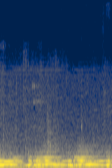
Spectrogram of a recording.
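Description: Orchestral music: a soft passage of held brass and wind chords.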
